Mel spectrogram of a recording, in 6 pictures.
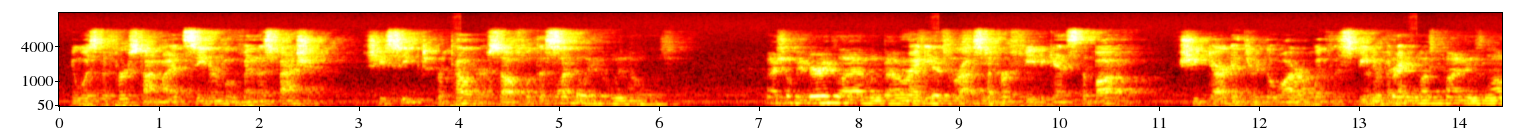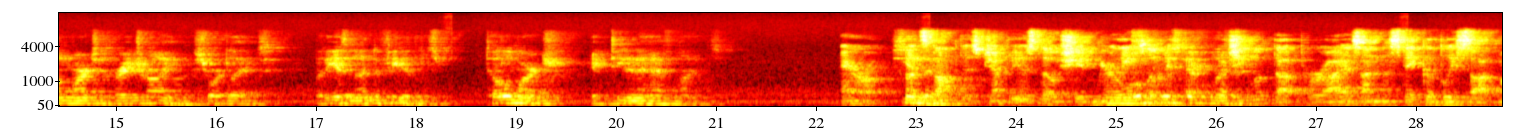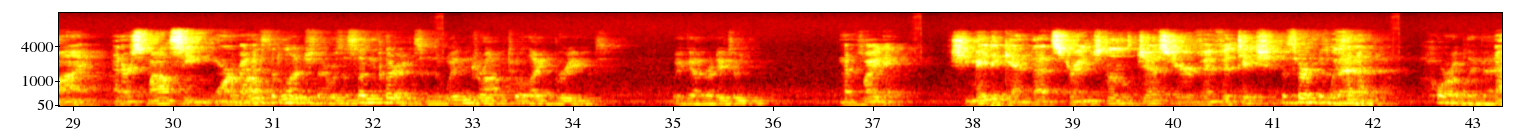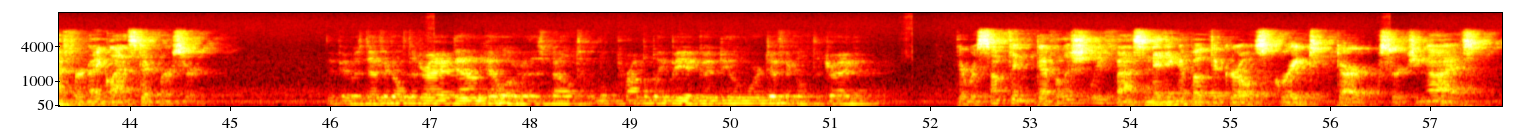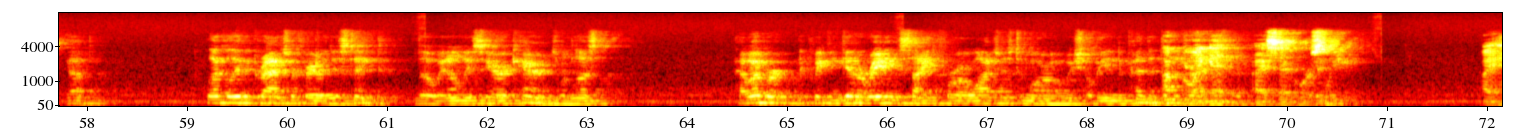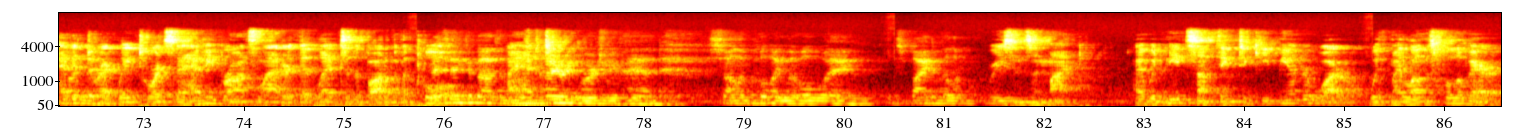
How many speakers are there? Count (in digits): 2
